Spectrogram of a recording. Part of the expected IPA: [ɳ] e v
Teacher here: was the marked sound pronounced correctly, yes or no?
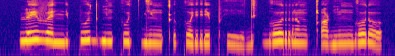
yes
